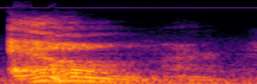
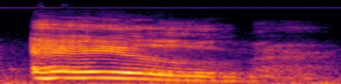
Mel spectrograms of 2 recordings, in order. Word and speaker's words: Aylmer: Not Elmer. Aylmer. AYLMER, an Old English word meaning the all-inspiring famous one, and that he is indeed.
